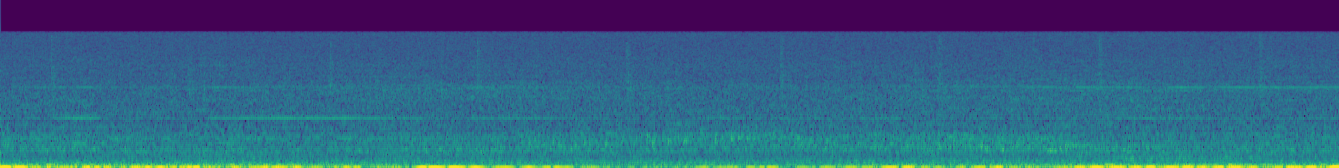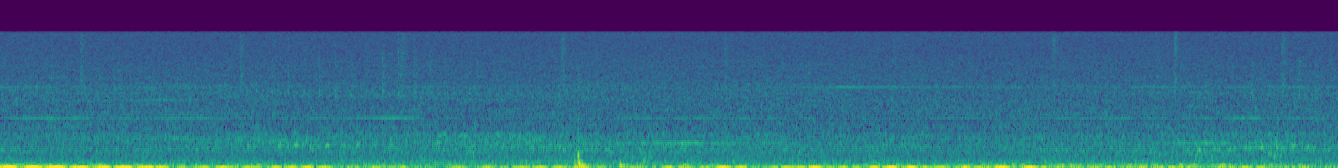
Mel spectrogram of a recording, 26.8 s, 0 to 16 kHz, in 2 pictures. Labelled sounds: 0.5	1.0	vessel noise, 1.0 to 1.2 kHz
21.7	22.0	vessel noise, 2.2 to 2.3 kHz

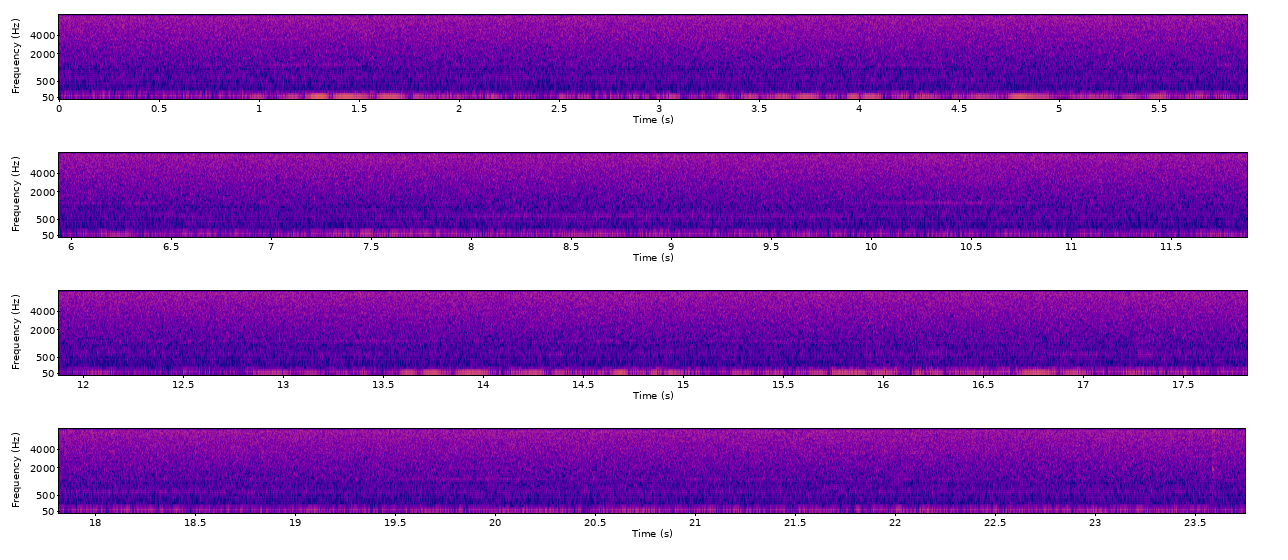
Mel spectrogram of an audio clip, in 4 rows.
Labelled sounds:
10.1	10.4	vessel noise, 1.2 to 1.3 kHz

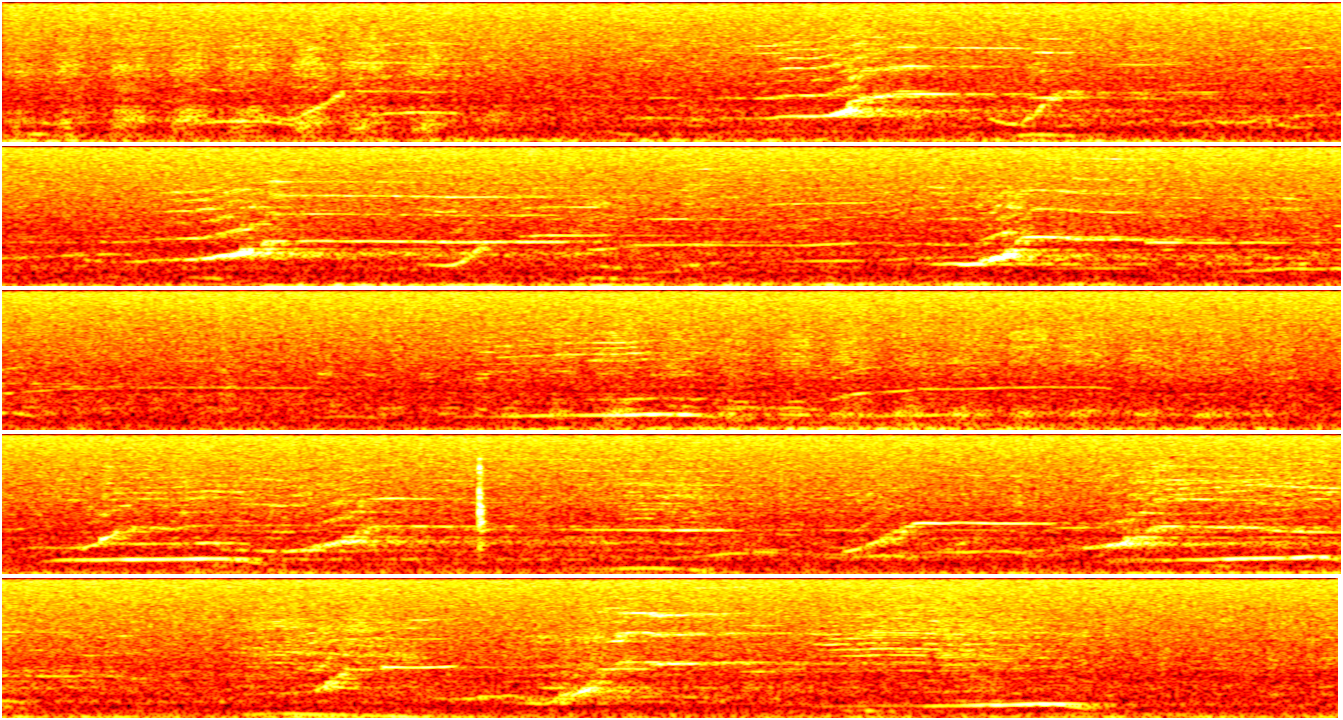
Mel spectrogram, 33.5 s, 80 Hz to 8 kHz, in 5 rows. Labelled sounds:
1.7	2.2	humpback whale, 1.1 to 2.4 kHz
3.8	5.1	humpback whale, 0.80 to 3.3 kHz
7.4	13.4	humpback whale, 0.80 to 6.3 kHz
15.9	16.7	humpback whale, 2.0 to 3.0 kHz
17.6	18.7	humpback whale, 0.80 to 0.99 kHz
20.6	22.4	humpback whale, 0.80 to 2.6 kHz
22.9	23.6	humpback whale, 0.90 to 3.1 kHz
24.6	27.2	humpback whale, 0.86 to 3.3 kHz
28.4	29.1	humpback whale, 0.80 to 1.3 kHz
29.8	31.5	humpback whale, 0.99 to 4.1 kHz

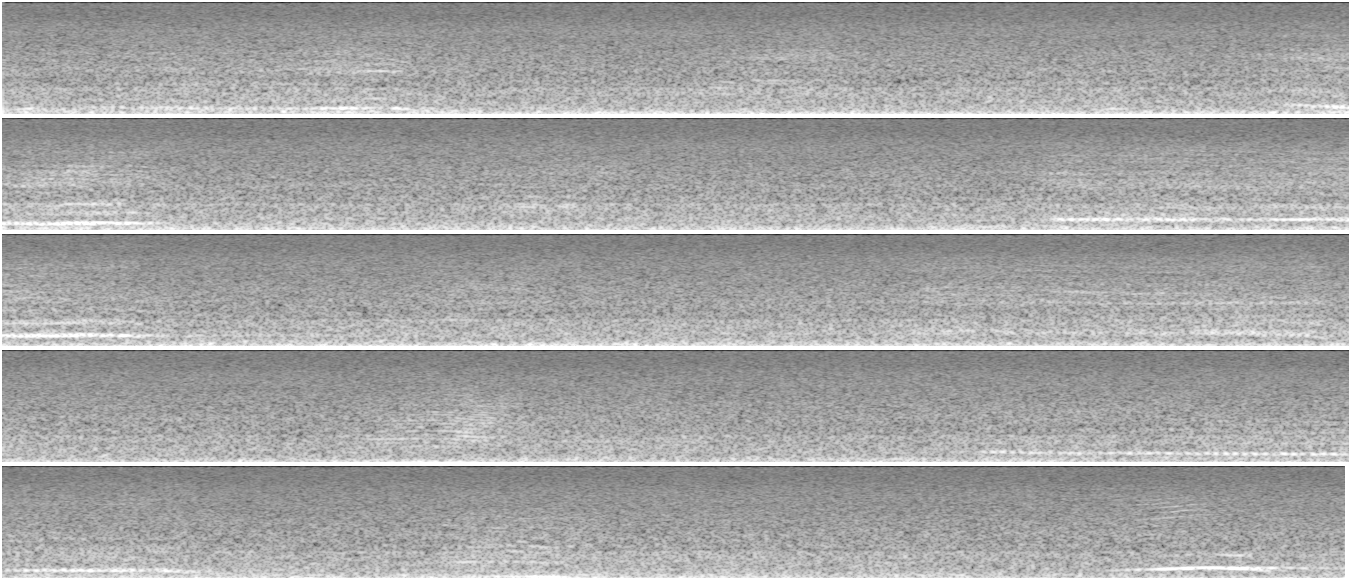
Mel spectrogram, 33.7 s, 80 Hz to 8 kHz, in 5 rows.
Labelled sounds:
1.8	2.0	humpback whale, 1.2 to 1.3 kHz

